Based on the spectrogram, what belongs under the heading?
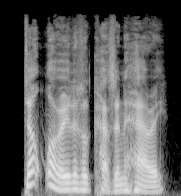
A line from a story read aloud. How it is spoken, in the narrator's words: laughed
